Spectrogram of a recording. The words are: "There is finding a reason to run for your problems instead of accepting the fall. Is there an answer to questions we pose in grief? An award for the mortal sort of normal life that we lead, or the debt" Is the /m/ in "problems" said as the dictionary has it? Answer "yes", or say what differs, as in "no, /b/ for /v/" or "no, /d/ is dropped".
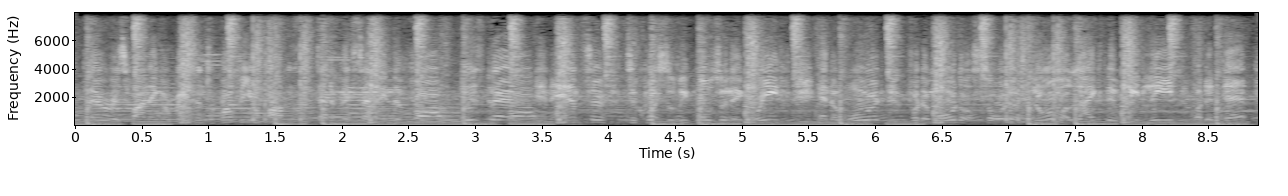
no, /m/ is dropped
